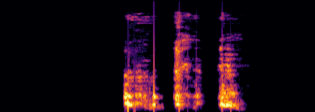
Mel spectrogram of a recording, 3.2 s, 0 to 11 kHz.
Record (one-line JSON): {"cough_length": "3.2 s", "cough_amplitude": 28202, "cough_signal_mean_std_ratio": 0.35, "survey_phase": "beta (2021-08-13 to 2022-03-07)", "age": "45-64", "gender": "Male", "wearing_mask": "No", "symptom_none": true, "symptom_onset": "9 days", "smoker_status": "Never smoked", "respiratory_condition_asthma": false, "respiratory_condition_other": false, "recruitment_source": "REACT", "submission_delay": "1 day", "covid_test_result": "Negative", "covid_test_method": "RT-qPCR", "influenza_a_test_result": "Unknown/Void", "influenza_b_test_result": "Unknown/Void"}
